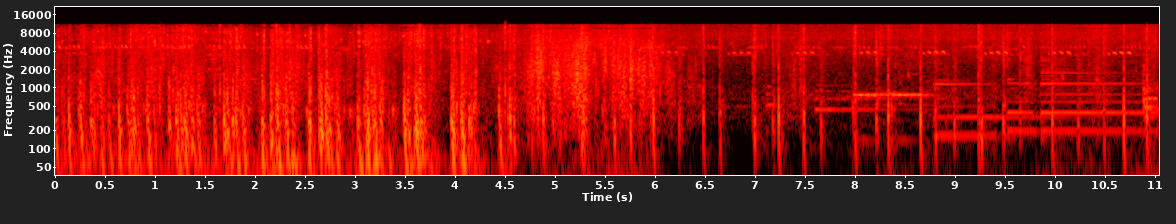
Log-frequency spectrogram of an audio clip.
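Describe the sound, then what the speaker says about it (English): Horses' hooves clip-clop in a steady, busy rhythm in Red Dead Redemption, loud and close at first, then thinning to sparser steps under ambient game tones, with a brief neigh; no talk. "You ain't gonna find sturdier horses than these in all of New Ulster."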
